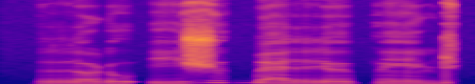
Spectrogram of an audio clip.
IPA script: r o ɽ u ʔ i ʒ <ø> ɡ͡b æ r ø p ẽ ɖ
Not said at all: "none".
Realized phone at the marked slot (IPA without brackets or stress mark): ʉ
